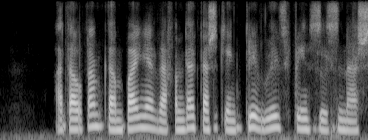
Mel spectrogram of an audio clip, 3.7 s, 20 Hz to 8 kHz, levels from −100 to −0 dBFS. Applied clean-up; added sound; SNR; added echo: neural diffusion model UNIVERSE++.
